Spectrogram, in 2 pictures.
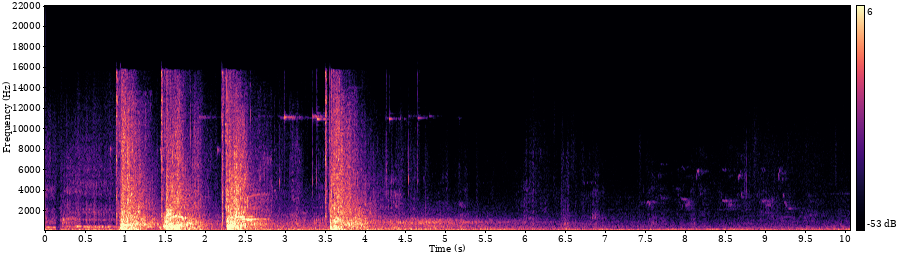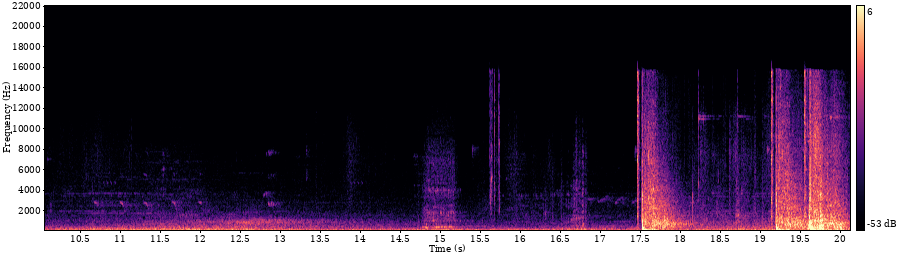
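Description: A pistol fires loud shots in bursts.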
